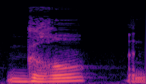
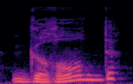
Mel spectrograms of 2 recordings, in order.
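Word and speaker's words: grande: you don't the day here and you don't pronounce the final s okay so gr and then same thing here gr and regarding the feminine form you will pronounce it Grand okay don't insist on the final but then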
